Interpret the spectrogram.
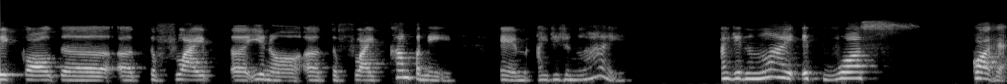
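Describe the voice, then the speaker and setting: With an Indonesian accent, a woman speaks very slowly in a fairly high, bright, sharp voice with lively intonation over a quiet background. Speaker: trafficking survivor and campaigner. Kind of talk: testimony. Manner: halting, many fillers.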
